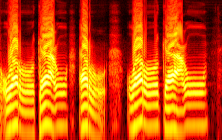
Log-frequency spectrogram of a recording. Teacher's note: jangan sampai huruf ro itu takrirnya berulang kali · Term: ro tafkhim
